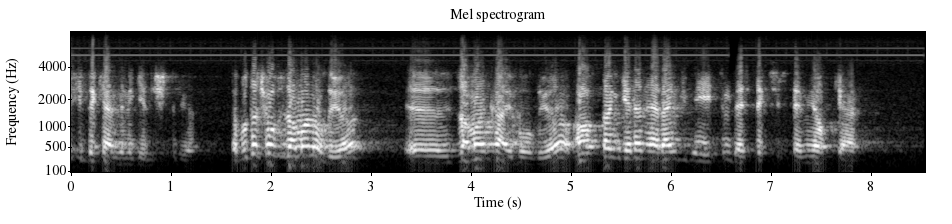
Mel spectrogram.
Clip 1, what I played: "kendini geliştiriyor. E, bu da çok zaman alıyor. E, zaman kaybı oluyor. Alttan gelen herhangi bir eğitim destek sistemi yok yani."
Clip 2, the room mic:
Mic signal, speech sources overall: echo only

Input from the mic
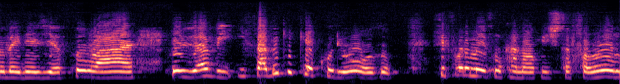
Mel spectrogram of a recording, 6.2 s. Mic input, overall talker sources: echo only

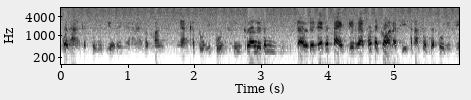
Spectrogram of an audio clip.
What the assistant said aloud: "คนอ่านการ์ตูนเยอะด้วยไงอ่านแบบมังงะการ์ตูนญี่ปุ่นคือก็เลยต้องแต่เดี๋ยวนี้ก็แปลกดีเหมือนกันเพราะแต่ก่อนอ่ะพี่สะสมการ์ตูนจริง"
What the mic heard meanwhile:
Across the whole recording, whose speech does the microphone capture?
echo only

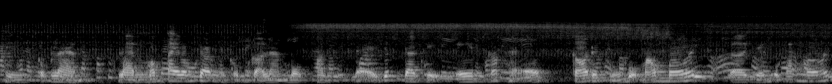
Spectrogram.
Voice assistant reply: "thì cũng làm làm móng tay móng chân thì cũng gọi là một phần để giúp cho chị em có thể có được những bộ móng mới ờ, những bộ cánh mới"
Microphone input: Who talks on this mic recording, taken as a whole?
both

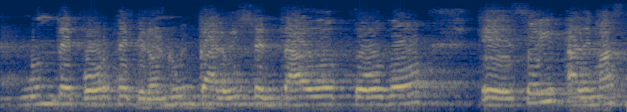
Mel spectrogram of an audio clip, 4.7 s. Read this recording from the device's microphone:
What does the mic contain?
both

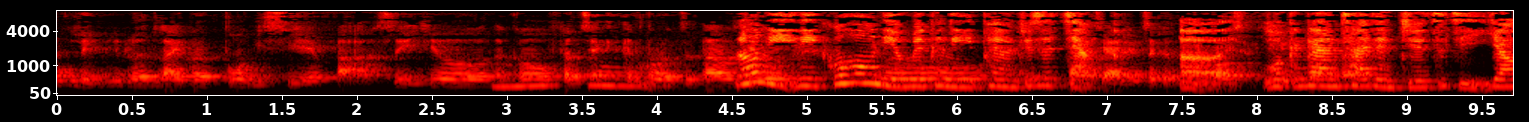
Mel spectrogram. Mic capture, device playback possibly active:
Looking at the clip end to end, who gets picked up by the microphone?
both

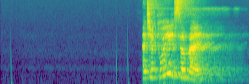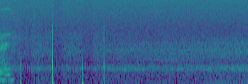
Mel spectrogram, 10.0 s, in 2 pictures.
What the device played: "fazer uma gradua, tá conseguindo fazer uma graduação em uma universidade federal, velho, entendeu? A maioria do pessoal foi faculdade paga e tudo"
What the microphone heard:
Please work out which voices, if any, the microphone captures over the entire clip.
user only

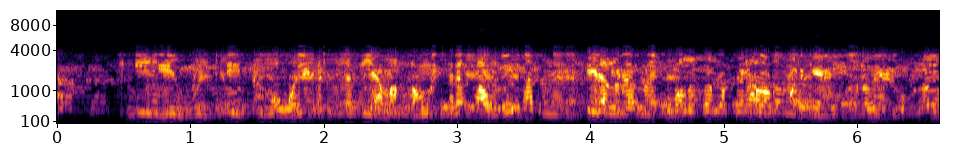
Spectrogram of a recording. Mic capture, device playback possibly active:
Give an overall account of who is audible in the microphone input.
both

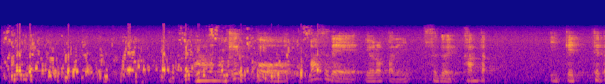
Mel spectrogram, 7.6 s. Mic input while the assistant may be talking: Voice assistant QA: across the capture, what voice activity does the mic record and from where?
both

